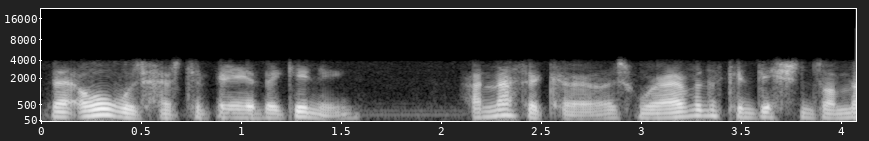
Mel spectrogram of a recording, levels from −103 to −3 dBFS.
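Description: Throughout the speech runs a steady 60 Hz mains hum, well below the voice. A ground loop or nearby transformer is leaking the power line into the signal.

The whole clip also carries the AMR narrowband mobile codec. The band stops near 150 Hz and 3.5 kHz. The buzzy, synthetic voice points to a low rate, around 7.4 kbps.

From 0.80 to 1.12 s, AMR bit errors make the voice hoarse, scratchy and gargly, though pitch and level hold. Flipped bits misplace the excitation pulses across roughly eight 20 ms frames.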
